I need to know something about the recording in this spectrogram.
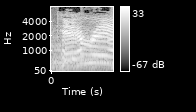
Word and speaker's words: Cameron: It rhymes with Amarin. Cameron.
